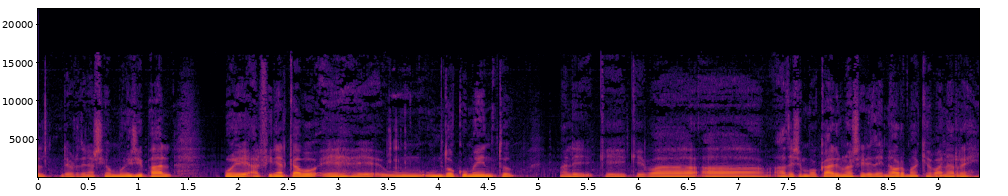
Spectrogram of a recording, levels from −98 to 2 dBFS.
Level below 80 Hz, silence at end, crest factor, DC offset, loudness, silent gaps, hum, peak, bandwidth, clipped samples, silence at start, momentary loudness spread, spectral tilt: -62 dBFS; 0 s; 16 dB; under 0.1%; -33 LUFS; none; none; -16 dBFS; 13 kHz; under 0.1%; 0 s; 9 LU; -8.5 dB/octave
